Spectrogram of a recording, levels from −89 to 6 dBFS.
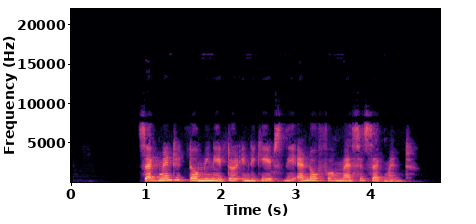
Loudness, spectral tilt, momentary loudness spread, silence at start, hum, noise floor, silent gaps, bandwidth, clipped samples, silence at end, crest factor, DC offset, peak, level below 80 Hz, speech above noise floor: -15 LUFS; -5 dB/octave; 11 LU; 0.9 s; none; -83 dBFS; none; 7.8 kHz; under 0.1%; 0.4 s; 16 dB; under 0.1%; 0 dBFS; -64 dBFS; 69 dB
